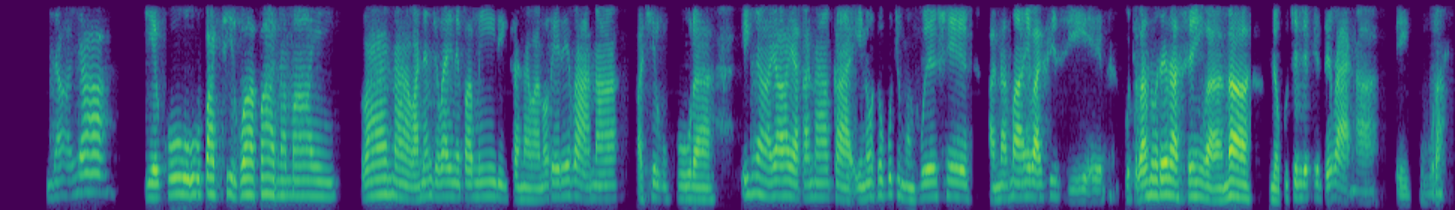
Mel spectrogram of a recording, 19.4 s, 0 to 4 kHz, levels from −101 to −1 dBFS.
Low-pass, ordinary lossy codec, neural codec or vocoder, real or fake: 3.6 kHz; AAC, 24 kbps; codec, 16 kHz, 4 kbps, X-Codec, HuBERT features, trained on LibriSpeech; fake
